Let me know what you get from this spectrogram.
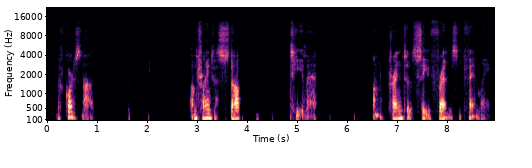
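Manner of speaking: hushed, puzzled, confused voice. Narrating a tabletop scene, a character answering a warning not to go evil, confused. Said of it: "He looks confused and says".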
